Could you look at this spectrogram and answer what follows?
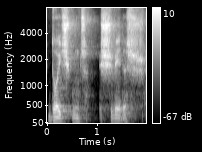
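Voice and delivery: slow, over-enunciated German accent; exaggerated German accent. Shown as a demonstration. Streamer showing viewers a German accent, heavily exaggerated. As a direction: stretch it out in a hammed-up German accent. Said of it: "I'm just exaggerating".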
